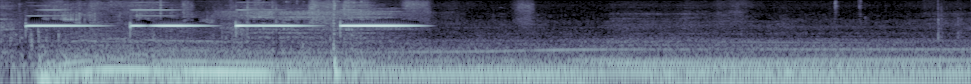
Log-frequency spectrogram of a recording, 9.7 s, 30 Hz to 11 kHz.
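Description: Audi Q7 engine starting: it catches just after the start, runs at a raised rev for about three seconds, then settles to a steady idle. A steady dashboard chime tone sounds four times in the first four seconds.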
